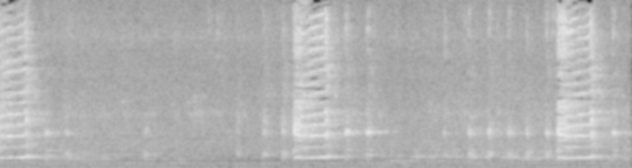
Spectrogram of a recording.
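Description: Chickens calling on a film soundtrack played through a lecture hall's speakers: three loud calls, one near the start, one about three seconds in and one near the end, over a busy farmyard background.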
